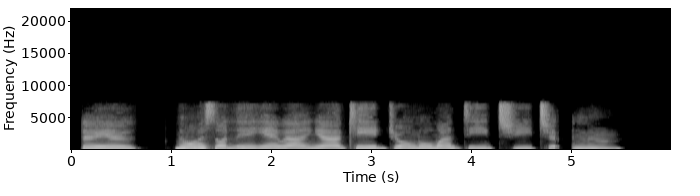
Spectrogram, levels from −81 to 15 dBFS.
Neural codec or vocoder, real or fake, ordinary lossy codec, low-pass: codec, 16 kHz, 0.5 kbps, X-Codec, WavLM features, trained on Multilingual LibriSpeech; fake; AAC, 64 kbps; 7.2 kHz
